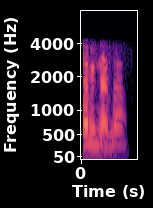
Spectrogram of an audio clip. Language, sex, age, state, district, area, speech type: Telugu, male, 30-45, Andhra Pradesh, Chittoor, rural, conversation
